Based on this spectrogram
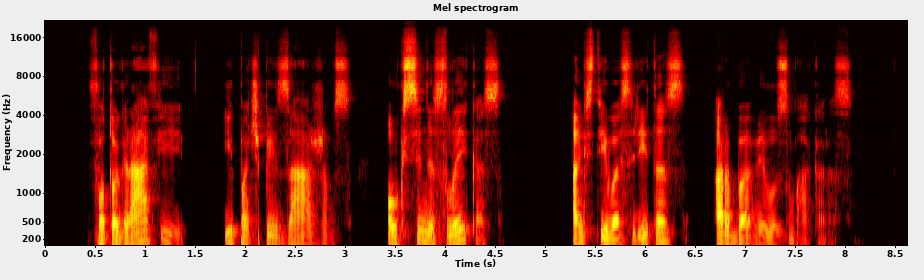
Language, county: Lithuanian, Vilnius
